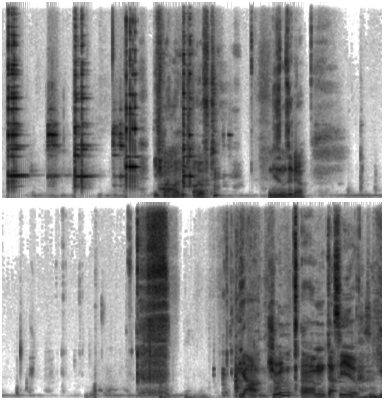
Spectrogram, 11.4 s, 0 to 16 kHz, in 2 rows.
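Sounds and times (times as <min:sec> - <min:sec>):
glasses clinking together in a toast: 0:00.0 - 0:03.5
speech: 0:02.3 - 0:03.4, 0:04.0 - 0:04.9, 0:09.3 - 0:11.3.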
